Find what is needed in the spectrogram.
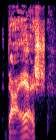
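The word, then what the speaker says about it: Daesh: calling it prefer rather to call it D dases which is the Arabic pronunciation of the but also sounds a little bit like I think an impolite Arabic word so should we start calling it dases you know I think I think this is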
